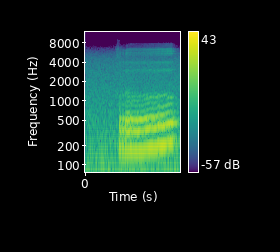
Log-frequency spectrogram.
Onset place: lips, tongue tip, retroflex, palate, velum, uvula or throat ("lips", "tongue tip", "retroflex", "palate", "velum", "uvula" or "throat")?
velum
